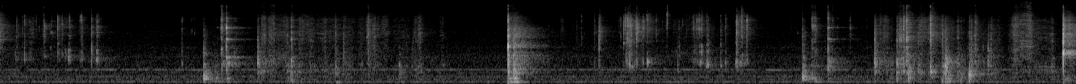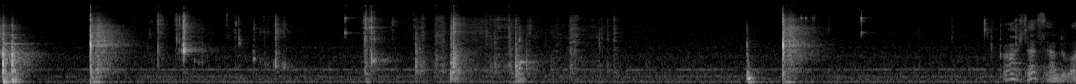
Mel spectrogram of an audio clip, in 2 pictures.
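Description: Eggs cracked one after another for a chocoflan, four of them, landing in a bowl with milk already inside: sharp, close clicks and knocks scattered among softer kitchen clatter of dishes and utensils.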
